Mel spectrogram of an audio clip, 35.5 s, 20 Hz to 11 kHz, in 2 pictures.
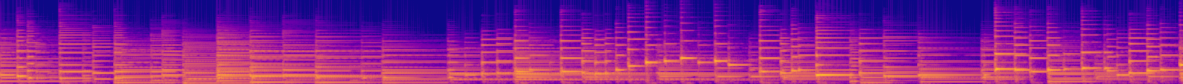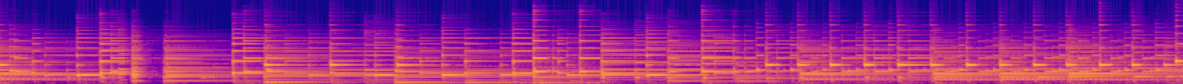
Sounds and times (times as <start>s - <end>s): Electric piano: 0.0s - 35.4s.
